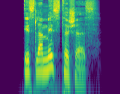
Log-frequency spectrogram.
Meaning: strong/mixed nominative/accusative neuter singular of islamistisch
- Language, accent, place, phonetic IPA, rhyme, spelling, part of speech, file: German, Germany, Berlin, [ɪslaˈmɪstɪʃəs], -ɪstɪʃəs, islamistisches, adjective, De-islamistisches.ogg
